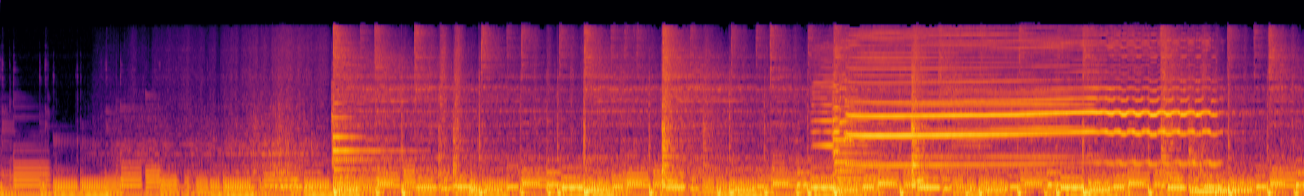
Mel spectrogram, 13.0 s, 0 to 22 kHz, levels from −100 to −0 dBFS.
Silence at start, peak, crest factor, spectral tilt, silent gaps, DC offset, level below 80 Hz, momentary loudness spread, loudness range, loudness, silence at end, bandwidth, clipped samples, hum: 0 s; 0 dBFS; 14 dB; -5.5 dB/octave; none; under 0.1%; -26 dBFS; 14 LU; 9 LU; -15 LUFS; 0 s; 13 kHz; under 0.1%; none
